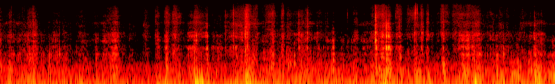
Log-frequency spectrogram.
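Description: Fingers working at the plastic clip of a car's footwell light unit, trying to pull it down. Irregular small plastic clicks, scraping and rubbing, with a few louder knocks; the unit is stuck in its housing.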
